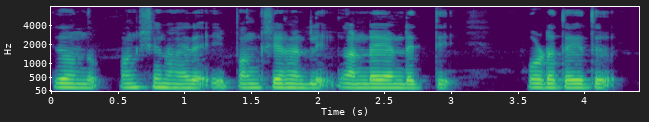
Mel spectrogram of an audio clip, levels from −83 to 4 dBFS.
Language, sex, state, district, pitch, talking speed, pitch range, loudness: Kannada, male, Karnataka, Koppal, 140 Hz, 120 wpm, 135-145 Hz, -18 LUFS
